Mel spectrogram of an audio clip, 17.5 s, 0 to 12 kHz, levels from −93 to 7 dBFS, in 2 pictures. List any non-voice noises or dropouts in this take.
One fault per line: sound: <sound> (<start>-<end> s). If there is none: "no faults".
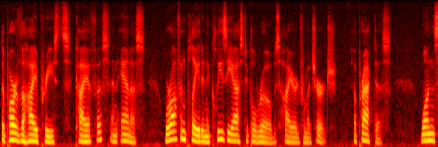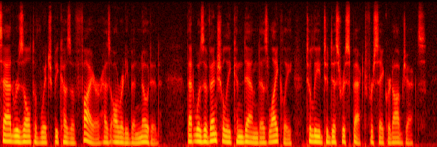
no faults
